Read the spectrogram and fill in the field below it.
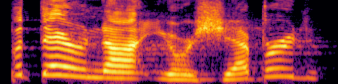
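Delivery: ordinary delivery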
